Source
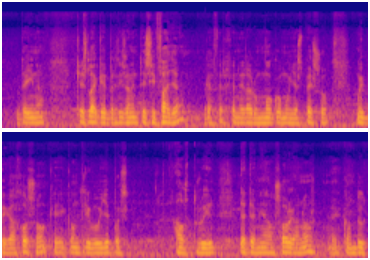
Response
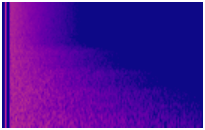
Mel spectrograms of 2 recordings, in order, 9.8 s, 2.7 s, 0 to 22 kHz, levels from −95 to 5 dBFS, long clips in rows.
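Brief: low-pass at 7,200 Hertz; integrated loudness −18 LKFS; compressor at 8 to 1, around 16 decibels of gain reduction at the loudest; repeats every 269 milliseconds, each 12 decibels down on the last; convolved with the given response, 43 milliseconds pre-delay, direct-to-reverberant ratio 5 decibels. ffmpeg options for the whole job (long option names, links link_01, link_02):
-filter_complex "[0:a]lowpass=7200,acompressor=threshold=-29dB:ratio=8,aecho=1:1:269|538|807:0.251|0.0628|0.0157,asplit=2[link_01][link_02];[1:a]atrim=start_sample=2205,adelay=43[link_03];[link_02][link_03]afir=irnorm=-1:irlink=0,volume=-9dB[link_04];[link_01][link_04]amix=inputs=2:normalize=0,volume=14.5dB"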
